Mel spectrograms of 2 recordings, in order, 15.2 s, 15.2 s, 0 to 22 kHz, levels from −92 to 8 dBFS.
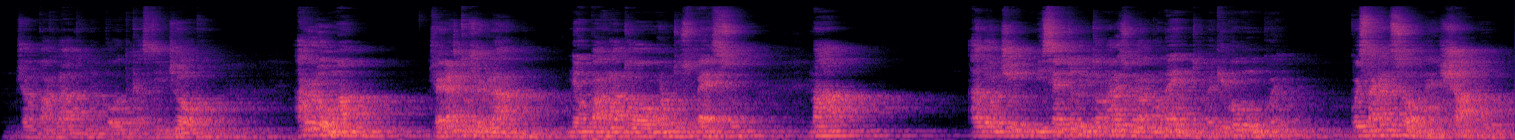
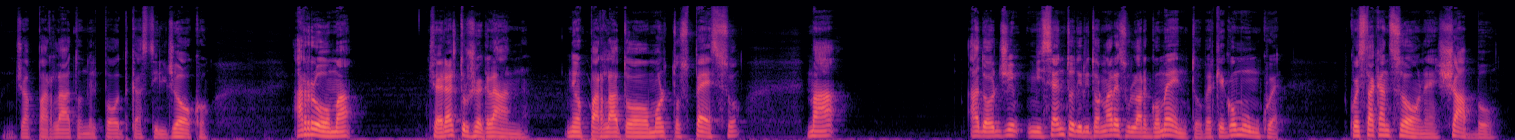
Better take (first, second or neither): second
